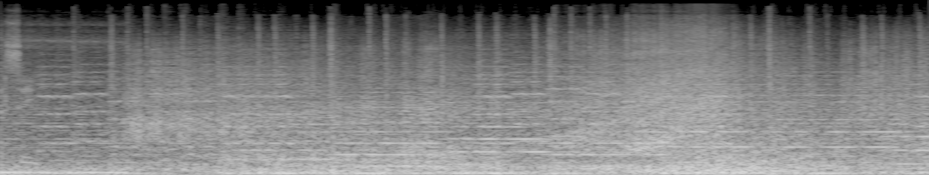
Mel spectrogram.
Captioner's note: intense, dramatic music; aircraft whooshing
